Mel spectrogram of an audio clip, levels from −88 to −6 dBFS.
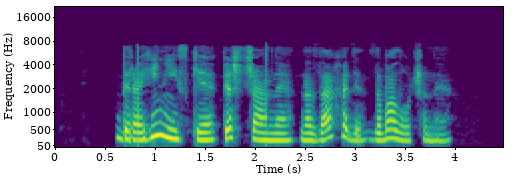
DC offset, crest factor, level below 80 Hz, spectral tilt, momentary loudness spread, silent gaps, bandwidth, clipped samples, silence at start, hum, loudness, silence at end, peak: under 0.1%; 14 dB; -54 dBFS; -6.5 dB/octave; 12 LU; none; 7.2 kHz; under 0.1%; 0.6 s; none; -15 LUFS; 0.55 s; 0 dBFS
